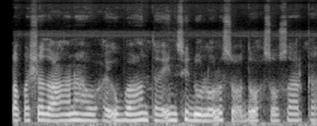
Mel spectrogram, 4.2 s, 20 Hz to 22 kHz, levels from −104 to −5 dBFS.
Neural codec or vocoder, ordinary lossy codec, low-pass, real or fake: none; none; none; real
